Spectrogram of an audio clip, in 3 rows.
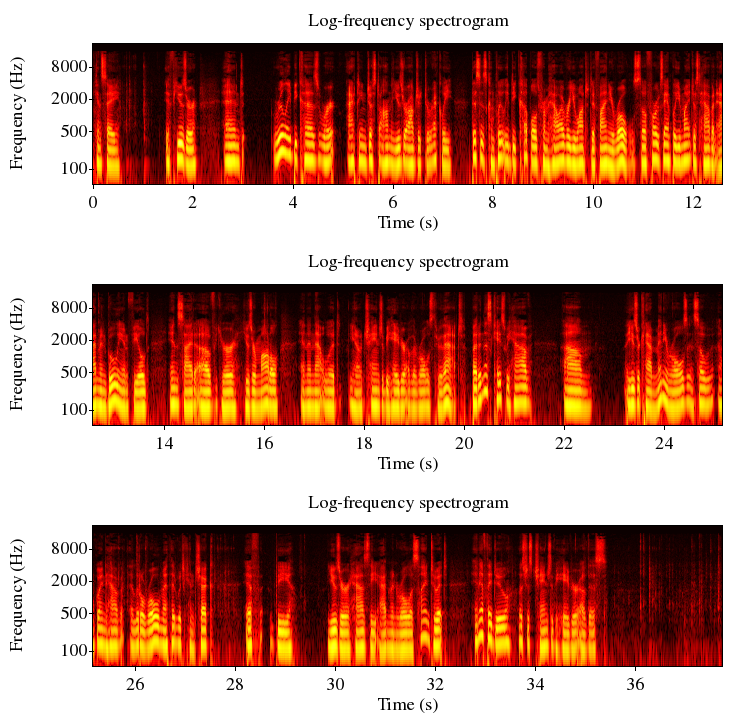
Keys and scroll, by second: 16.1 shift+Left, 33.3 super+Right, 33.5 super+c, 34.0 super+Right, 34.2 super+v, 37.3 super+Right.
